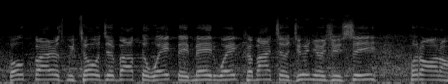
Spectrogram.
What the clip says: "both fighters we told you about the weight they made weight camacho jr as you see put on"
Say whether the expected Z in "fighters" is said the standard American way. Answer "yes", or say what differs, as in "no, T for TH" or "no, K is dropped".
yes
